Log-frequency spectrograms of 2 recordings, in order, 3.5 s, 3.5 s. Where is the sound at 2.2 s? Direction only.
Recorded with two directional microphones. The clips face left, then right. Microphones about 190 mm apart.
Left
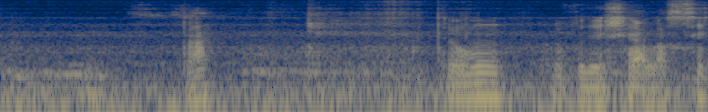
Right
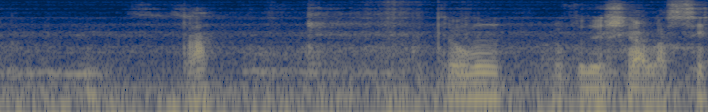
Centre (ahead or behind).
